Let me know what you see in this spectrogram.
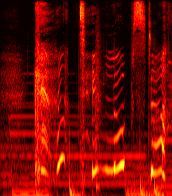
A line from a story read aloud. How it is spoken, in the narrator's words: she'd said through painful chuckles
